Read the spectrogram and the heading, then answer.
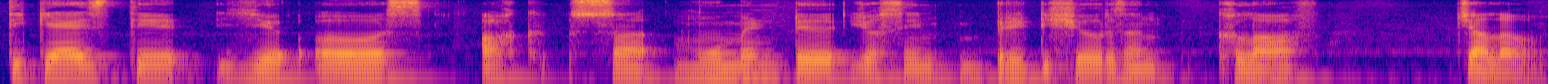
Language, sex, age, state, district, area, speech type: Kashmiri, male, 30-45, Jammu and Kashmir, Anantnag, rural, spontaneous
